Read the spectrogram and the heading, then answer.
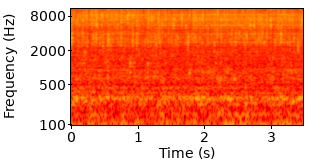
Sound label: Kitchen Water Tap Running loop mono; don t be afraid the first toy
